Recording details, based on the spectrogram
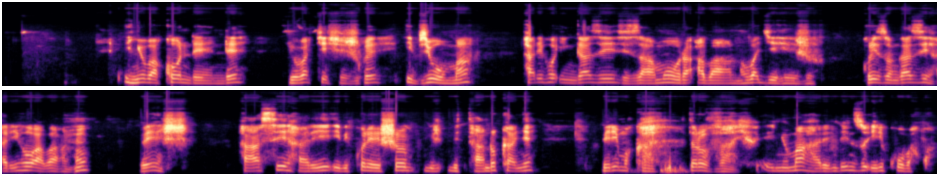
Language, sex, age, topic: Kinyarwanda, male, 25-35, government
